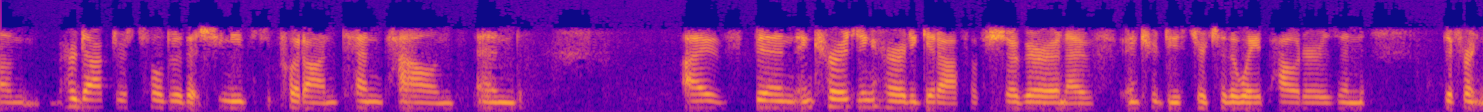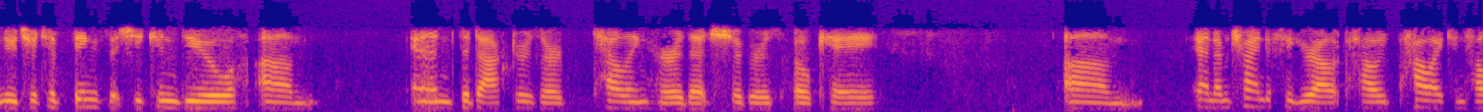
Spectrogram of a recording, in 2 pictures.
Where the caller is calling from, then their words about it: Minneapolis, Minnesota, United States; I'm calling from Minneapolis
